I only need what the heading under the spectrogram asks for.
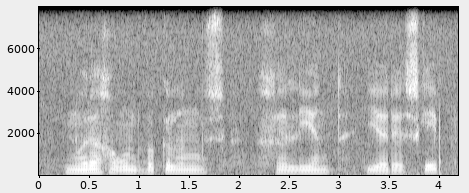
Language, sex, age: Afrikaans, male, 18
